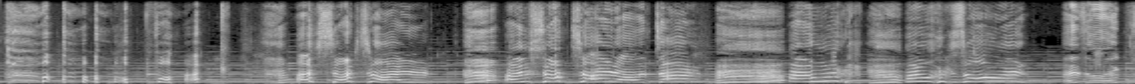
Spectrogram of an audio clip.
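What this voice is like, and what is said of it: Exaggerated silly whiny voice. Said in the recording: “I'm saying it in a stupid voice,”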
